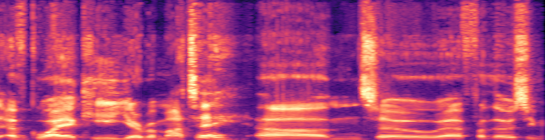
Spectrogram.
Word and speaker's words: Guayaki: So Ben Mann, CEO, as you said, of Guayaki Yerba Mate. For those of you looking to know how to pronounce it, that is how you pronounce it.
